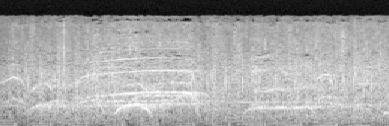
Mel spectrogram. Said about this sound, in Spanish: aplausos para mí, ¿eh? porque yo ando con las frases a todo lo que da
